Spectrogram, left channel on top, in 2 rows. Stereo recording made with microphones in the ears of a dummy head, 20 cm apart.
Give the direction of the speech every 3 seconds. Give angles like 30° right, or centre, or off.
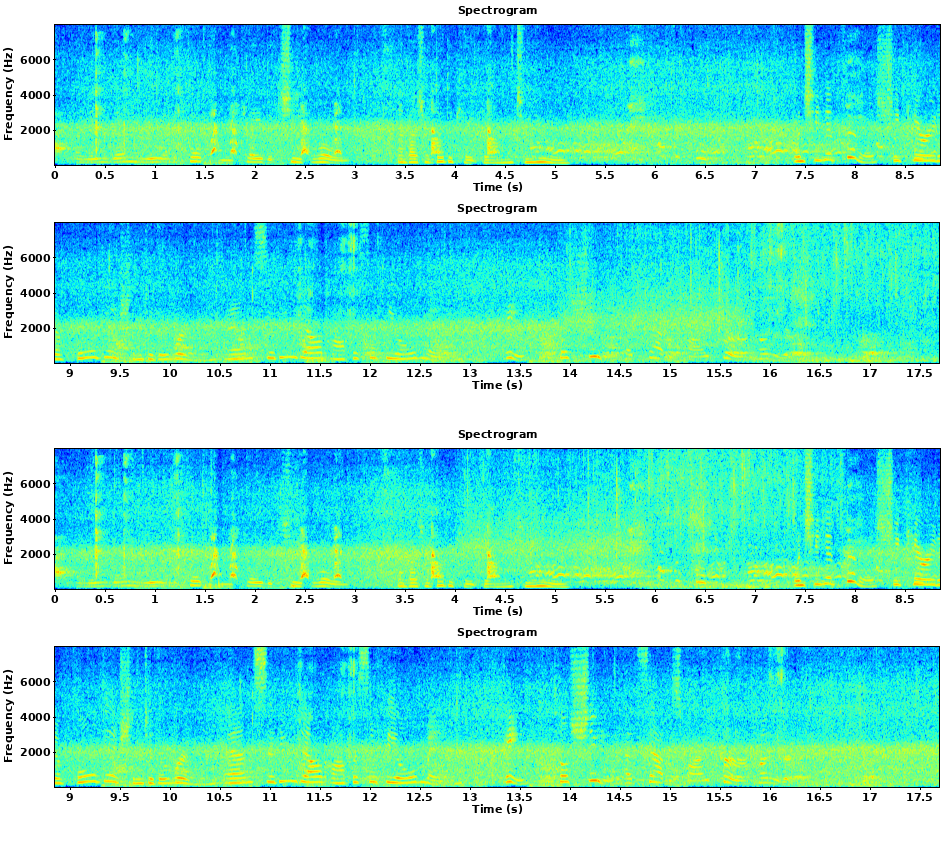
60° left, 40° left, 10° right, 40° right, 60° right, 70° right.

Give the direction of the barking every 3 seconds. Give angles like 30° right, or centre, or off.
10° right, centre, centre, 10° left, 10° left, 20° left.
